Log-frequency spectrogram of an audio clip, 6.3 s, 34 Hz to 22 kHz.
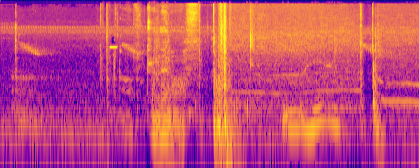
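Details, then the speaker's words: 2003 Sonata 2.7 V6, engine not running due to broken timing belt: driver window motor hums steadily as the glass travels smoothly and stops cleanly; window works normally. "so since it's not running first thing I'm gonna do is keep the windows down for you guys no rise driver side window test"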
